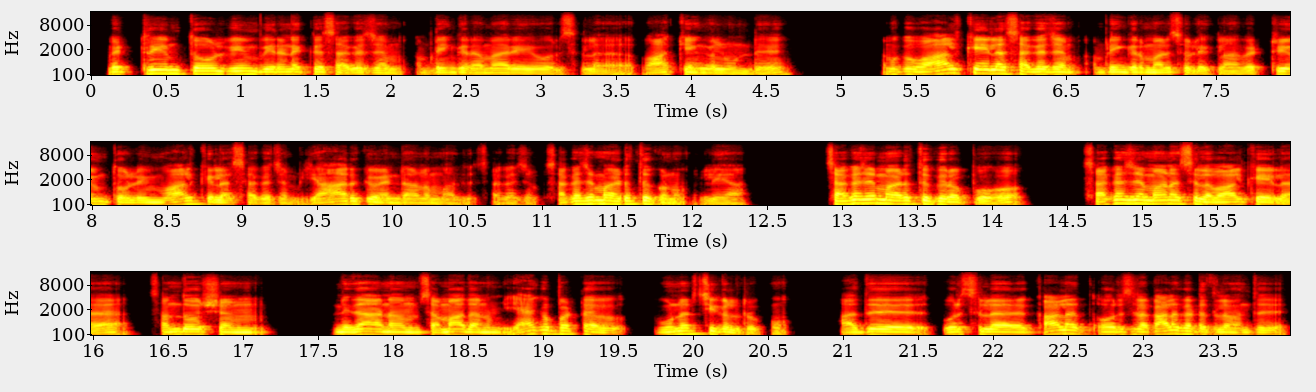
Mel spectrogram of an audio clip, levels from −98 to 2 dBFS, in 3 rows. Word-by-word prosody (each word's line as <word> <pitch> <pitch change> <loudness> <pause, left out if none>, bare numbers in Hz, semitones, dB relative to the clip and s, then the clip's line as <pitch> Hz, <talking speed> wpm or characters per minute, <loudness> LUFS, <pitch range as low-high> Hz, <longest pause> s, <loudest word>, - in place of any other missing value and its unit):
"வெற்றியும், 155 +8 +3
தோல்வியும் 135 -1 +2
வீரனுக்கு 115 -1 +1
சகஜம்" 95 -1 -1
அப்டீங்கிற 100 0 -2
மாரி 95 -1 0 0.2
ஒரு 85 - -5
சில 90 - -5 0.4
வாக்கியங்கள் 100 -3 0
உண்டு. 85 -1 -4 0.8
நமக்கு 125 0 -2
வாழ்க்கைல 175 +2 +3
சகஜம் 115 -1 +2
அப்டீங்கிற 110 0 +1
மாரி 105 0 +1
சொல்லிக்கலாம். 90 0 -2
வெற்றியும் 125 +6 0
தோல்வியும் 105 0 +1
வாழ்க்கைல 115 -3 0
சகஜம். 90 -1 -4
யாருக்கு 125 +5 0
வேண்டாலும் 95 -1 -3
அது 85 - -9
சகஜம். 85 0 -10
சகஜமா 140 +7 +2
எடுத்துக்கணும். 135 - +1
இல்லையா? 85 -1 -5 0.6
சகஜமா 170 +4 +4
எடுத்துக்கிறப்போ, 130 -10 +2 0.7
சகஜமான 155 +4 +3
சில 120 -5 +4
வாழ்க்கைல 110 -4 +1 0.5
சந்தோஷம், 115 -2 +1 0.7
நிதானம், 115 -1 +2
சமாதானம் 110 -2 +1 0.2
ஏகப்பட்ட 140 -2 -2 0.6
உணர்ச்சிகள் 135 -5 0
இருக்கும். 90 - -6 0.4
அது 115 +4 +1 0.5
ஒரு 115 - +1
சில 120 0 +1 0.3
கால 140 +3 +2 0.3
ஒரு 115 - +1
சில 120 -1 0
காலகட்டத்துல 115 -7 0
வந்து, 105 0 -4
115 Hz, 115 wpm, -25 LUFS, 100-135 Hz, 0.8 s, சகஜமா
